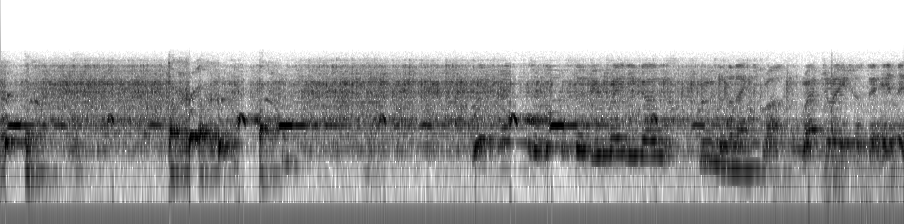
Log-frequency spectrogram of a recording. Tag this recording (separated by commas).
Speech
